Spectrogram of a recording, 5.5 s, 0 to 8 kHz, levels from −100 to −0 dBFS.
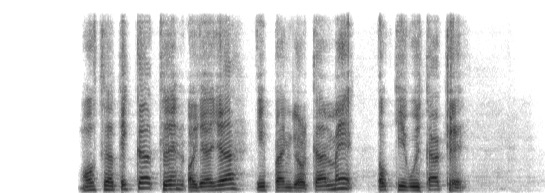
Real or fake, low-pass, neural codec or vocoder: fake; 7.2 kHz; codec, 24 kHz, 1 kbps, SNAC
